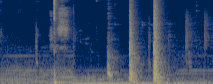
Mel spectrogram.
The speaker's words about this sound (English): I think pretty early you hear a knock on your door.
